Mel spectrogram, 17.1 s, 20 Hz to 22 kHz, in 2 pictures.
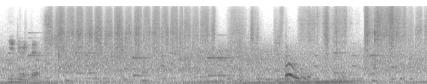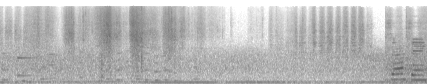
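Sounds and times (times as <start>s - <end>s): sponge sanding wooden board: 0.9s - 12.4s, 13.9s - 17.0s.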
